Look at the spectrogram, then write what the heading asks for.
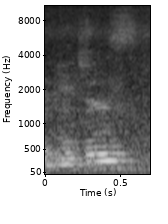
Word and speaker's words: BCHS: Because I can say beaches, which is the official pronunciation of BCHS.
